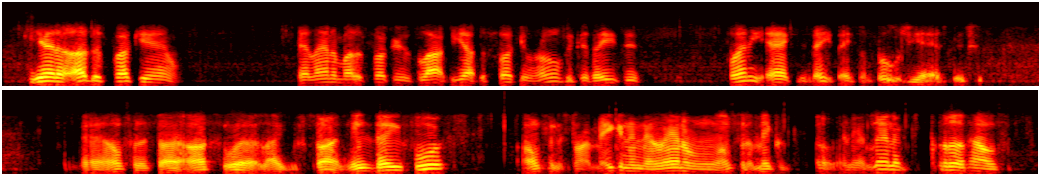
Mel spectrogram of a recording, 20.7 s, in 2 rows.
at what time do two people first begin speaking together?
none

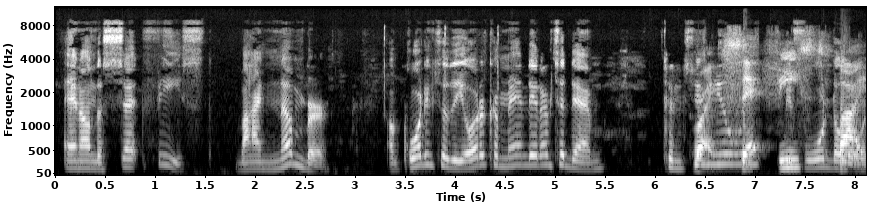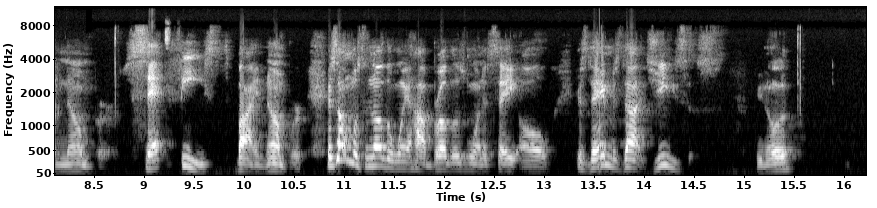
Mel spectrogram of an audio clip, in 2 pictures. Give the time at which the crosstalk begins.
6 s

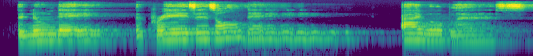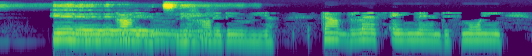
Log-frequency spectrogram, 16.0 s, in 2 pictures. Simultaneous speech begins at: 10 s

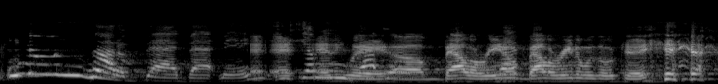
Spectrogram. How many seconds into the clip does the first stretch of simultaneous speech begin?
3 s

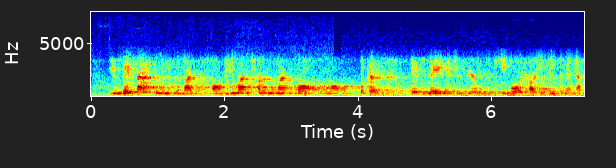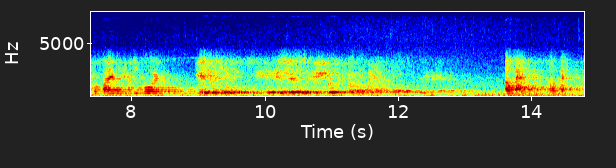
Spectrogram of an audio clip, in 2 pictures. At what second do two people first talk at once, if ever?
none

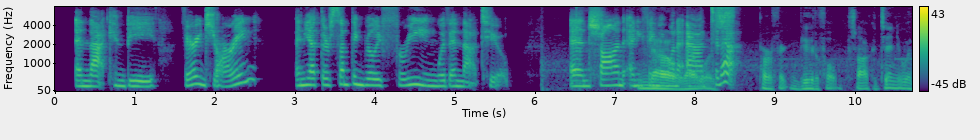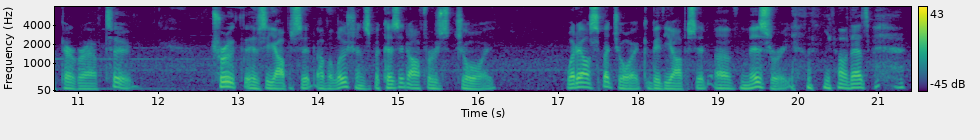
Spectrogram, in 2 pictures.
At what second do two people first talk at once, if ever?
7 s

